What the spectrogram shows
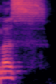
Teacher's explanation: سین حروف اسفیریہ میں سے ہے سیٹی کی آواز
